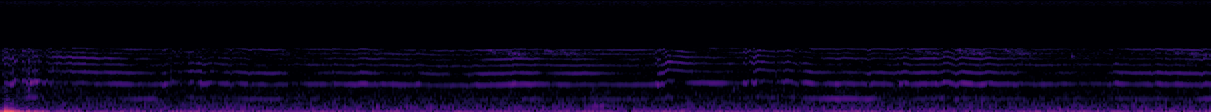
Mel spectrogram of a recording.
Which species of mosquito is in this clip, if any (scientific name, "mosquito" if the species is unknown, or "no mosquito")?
mosquito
